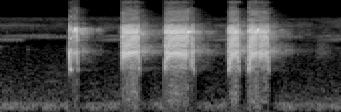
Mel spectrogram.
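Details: Sindhi black francolin calling a single harsh five-note phrase: a clipped first note, two drawn-out grating notes, then two run-together rasps, all loud and buzzy against a quiet background.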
